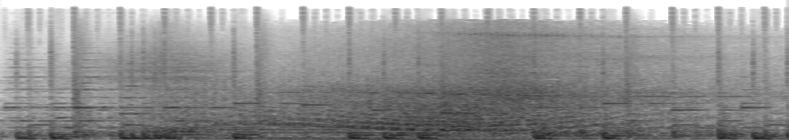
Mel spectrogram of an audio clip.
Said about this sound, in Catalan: Però quina sorpresa! Havia aterrat un helicòpter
